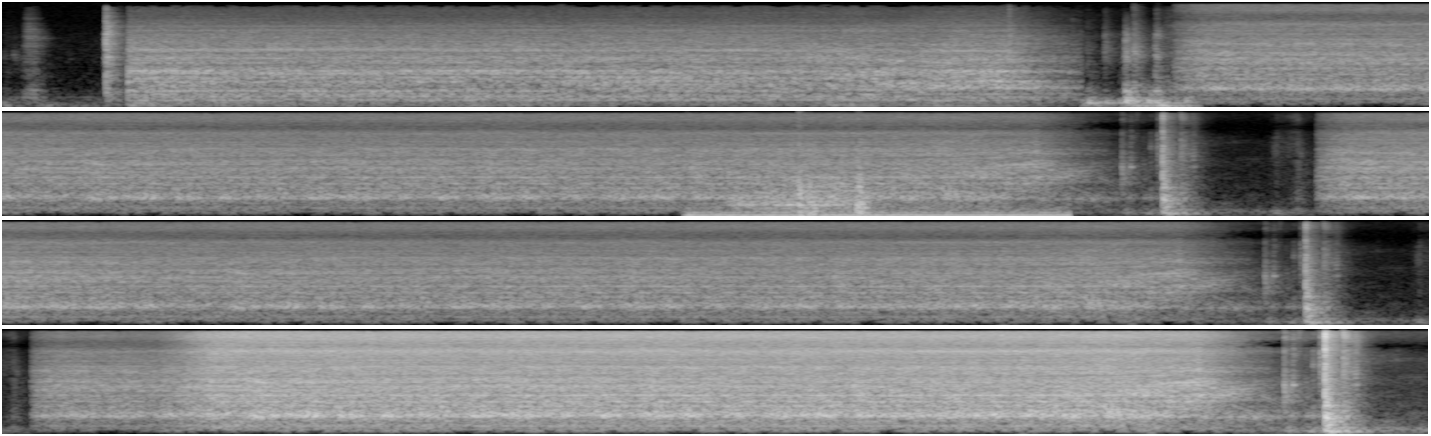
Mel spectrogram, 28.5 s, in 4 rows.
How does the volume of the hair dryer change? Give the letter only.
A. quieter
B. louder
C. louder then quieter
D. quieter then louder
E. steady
B.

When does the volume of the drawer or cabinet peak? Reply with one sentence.
The volume of the drawer or cabinet peaks at 11 seconds.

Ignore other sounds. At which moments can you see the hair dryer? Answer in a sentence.
The hair dryer can be heard from 0.0 to 28.2 s.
